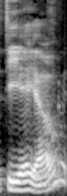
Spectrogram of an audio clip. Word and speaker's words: DAO: I got it wrong already. A DAO. Okay. Keep educating. – Yeah, no worries. It is DAO. It's definitely how it's spelled.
